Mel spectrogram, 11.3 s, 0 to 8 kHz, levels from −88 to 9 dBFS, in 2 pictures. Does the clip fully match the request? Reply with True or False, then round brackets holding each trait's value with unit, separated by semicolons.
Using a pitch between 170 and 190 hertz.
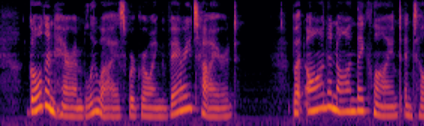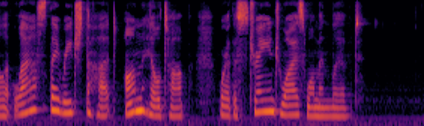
True (185 Hz)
